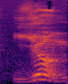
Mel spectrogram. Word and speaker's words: Jung: is not pronounced phonetically it is not pronounced Jung and why is that because my last name is actually German my dad's side of the family comes from Germany so um little uh language lesson here Yung is actually the German word for young so so yeah if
